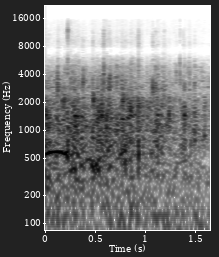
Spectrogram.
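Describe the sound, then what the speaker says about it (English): Convention panel audience cheering and applauding steadily throughout, a dense wash of clapping and crowd noise at fairly close range. "A loud cheer for that one."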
